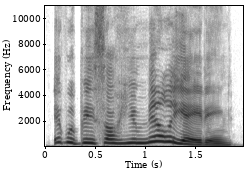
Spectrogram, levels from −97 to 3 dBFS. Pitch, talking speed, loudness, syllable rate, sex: 275 Hz, 150 wpm, -14 LUFS, 4.5 syllables/s, female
